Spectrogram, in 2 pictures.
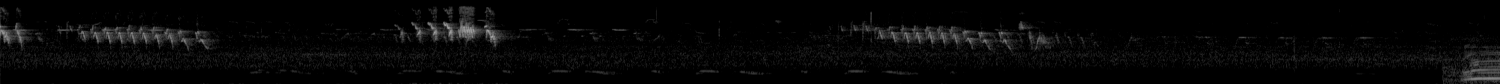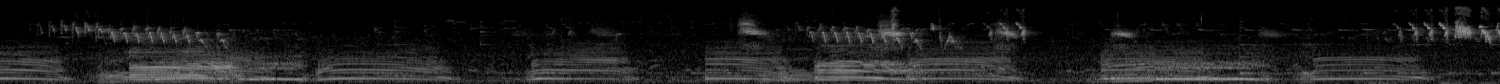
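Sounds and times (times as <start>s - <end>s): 
birds chirping: 0.0s - 29.9s
cows mooing: 14.5s - 25.2s, 25.9s - 29.3s.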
